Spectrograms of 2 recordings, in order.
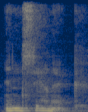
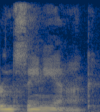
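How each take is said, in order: First: Insanic, ending in "-anic"; first pronunciation. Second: Insaniac, ending like "maniac"; alternative pronunciation. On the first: Reader offering one way to say the author's name, Insanic with an "-anic" ending. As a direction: say Insanic in three syllables, rhyming with "panic". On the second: Reader offering the other way to say the author's name, Insaniac like "maniac". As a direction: say Insaniac with "insane" in it, then "-iac". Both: Shown as a demonstration. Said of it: "Either way you, you pronounce it".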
